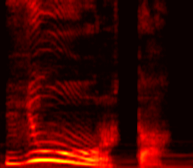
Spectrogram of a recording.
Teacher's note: наголос припадає на перший голосний звук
